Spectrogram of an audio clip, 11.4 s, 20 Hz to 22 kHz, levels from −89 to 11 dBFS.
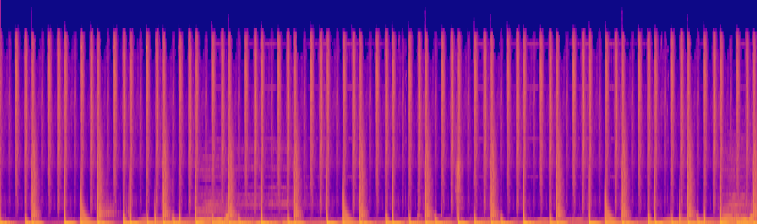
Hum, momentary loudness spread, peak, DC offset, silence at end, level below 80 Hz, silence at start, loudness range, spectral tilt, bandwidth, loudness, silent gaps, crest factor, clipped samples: none; 3 LU; 0 dBFS; under 0.1%; 0 s; -12 dBFS; 0 s; 0 LU; -5.5 dB/octave; 19.5 kHz; -13 LUFS; none; 10 dB; under 0.1%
